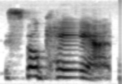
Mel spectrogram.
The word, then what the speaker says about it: Spokane: And then you got, I assume then you found jobs in Spokane. Spokane? Yeah, Spokane? So he, how do you say it? – Spokane.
